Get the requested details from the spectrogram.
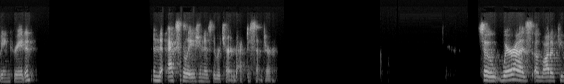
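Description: A woman speaks calmly and softly into a close microphone, pausing between phrases.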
